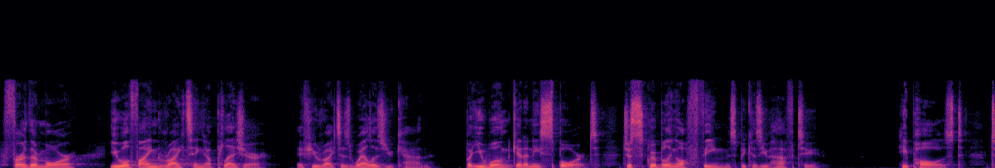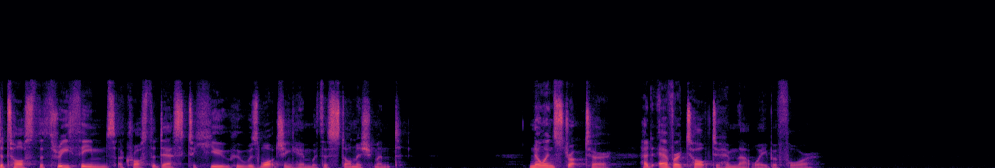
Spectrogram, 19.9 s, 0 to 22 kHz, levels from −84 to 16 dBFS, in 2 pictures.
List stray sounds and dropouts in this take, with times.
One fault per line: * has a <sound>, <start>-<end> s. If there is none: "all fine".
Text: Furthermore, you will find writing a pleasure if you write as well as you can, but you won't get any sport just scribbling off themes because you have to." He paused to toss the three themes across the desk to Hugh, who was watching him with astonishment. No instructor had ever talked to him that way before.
all fine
